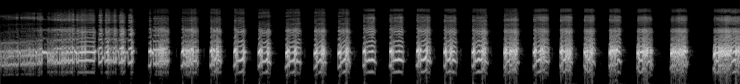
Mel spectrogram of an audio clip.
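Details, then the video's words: Hen bait call: a harsh, drawn-out squawk sliding into a fast, rhythmic run of short, raspy clucks repeated about three or four per second, loud and close throughout. "Suab poj qaib seev zoo 100% 2020 / latest hen standard bait 100%. 2020"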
